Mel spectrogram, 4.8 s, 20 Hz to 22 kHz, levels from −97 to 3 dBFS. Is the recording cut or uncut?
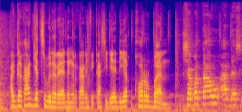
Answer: cut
